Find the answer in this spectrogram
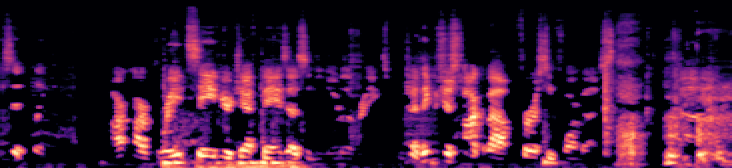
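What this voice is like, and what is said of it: Midwestern American accent. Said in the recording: “making fun of my Midwestern accent”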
